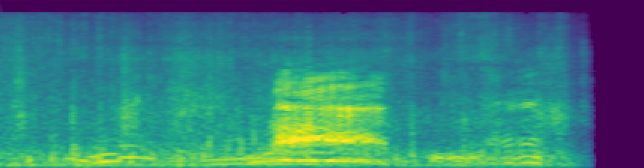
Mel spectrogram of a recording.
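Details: Sheep giving one short, quavering bleat of under a second, with fainter bleats and low background noise before and after.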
